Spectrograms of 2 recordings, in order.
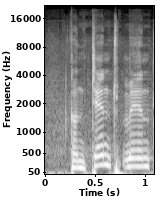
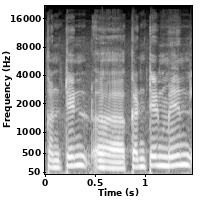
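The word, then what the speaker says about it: cantonment: 81,000 acres of spare कंटेनमेंट land. ठीक है, अच्छा मैं दोबारा पढ़ता हूँ दोस्तों। कंटेनमेंट लैंड बोलते हैं दोस्तों, यानी इसका प्रोनाउंसिएशन है कैंटोनमेंट लैंड, है ना, यानी सोने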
